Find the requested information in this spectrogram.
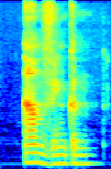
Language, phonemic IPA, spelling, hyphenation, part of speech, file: Dutch, /ˈaːnˌvɪŋ.kə(n)/, aanvinken, aan‧vin‧ken, verb, Nl-aanvinken.ogg
- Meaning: to check (f.e. choices on a form) (not implying elimination of options or objectives)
